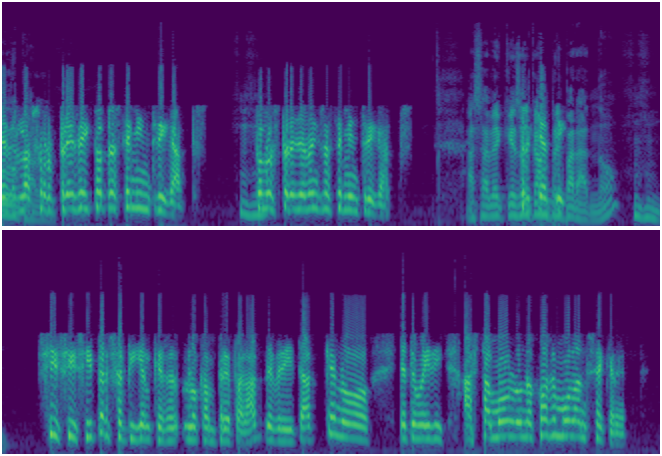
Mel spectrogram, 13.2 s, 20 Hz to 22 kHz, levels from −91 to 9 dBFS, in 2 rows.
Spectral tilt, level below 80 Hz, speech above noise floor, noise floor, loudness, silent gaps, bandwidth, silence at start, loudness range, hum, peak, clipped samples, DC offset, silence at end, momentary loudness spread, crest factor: -5 dB/octave; -68 dBFS; 34 dB; -54 dBFS; -20 LUFS; none; 11 kHz; 0 s; 4 LU; none; -6 dBFS; under 0.1%; under 0.1%; 0.35 s; 12 LU; 16 dB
